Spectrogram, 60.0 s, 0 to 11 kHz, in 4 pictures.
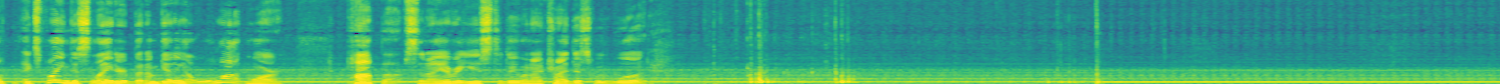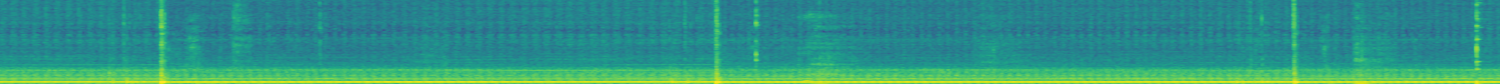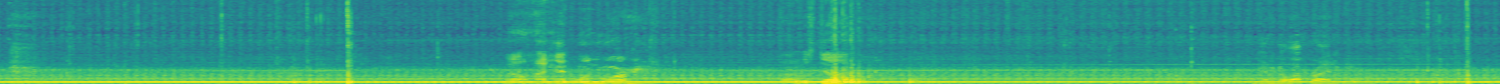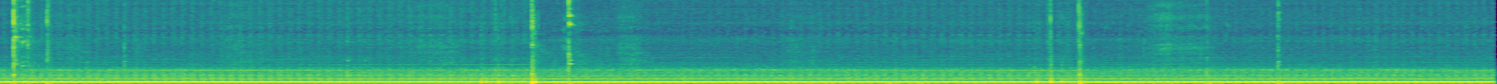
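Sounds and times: pitching machine humming: 0.0 - 59.9.

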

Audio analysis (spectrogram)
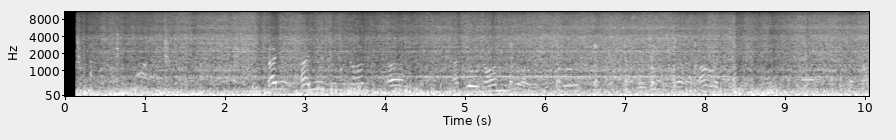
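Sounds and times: steam engine low rumble: 0.2 - 10.0.

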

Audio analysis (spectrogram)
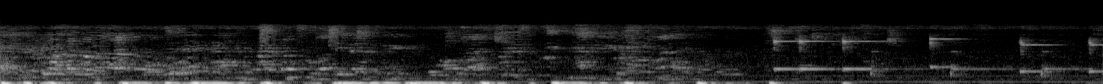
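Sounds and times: bell-like melody: 7.7 - 11.0.

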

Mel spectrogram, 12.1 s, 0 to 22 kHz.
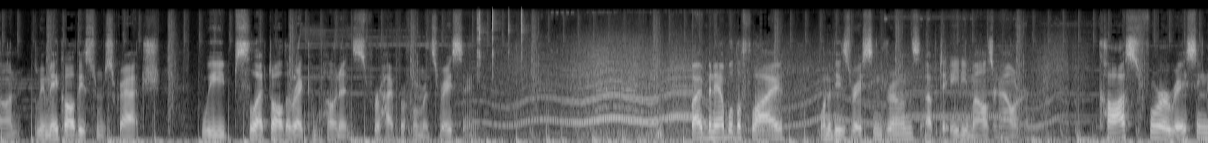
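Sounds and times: quadcopter motors whining: 4.4 - 11.2.

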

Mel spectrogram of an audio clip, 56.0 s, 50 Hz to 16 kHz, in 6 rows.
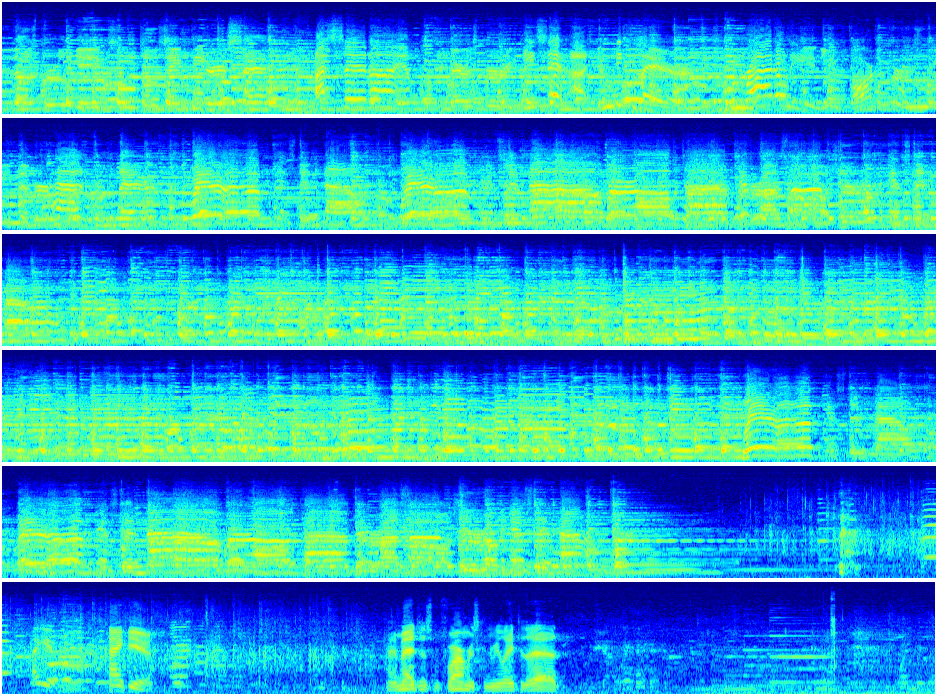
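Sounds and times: banjo: 0.0 - 48.8
bluegrass string band playing: 0.0 - 56.0
fiddle: 0.0 - 56.0.

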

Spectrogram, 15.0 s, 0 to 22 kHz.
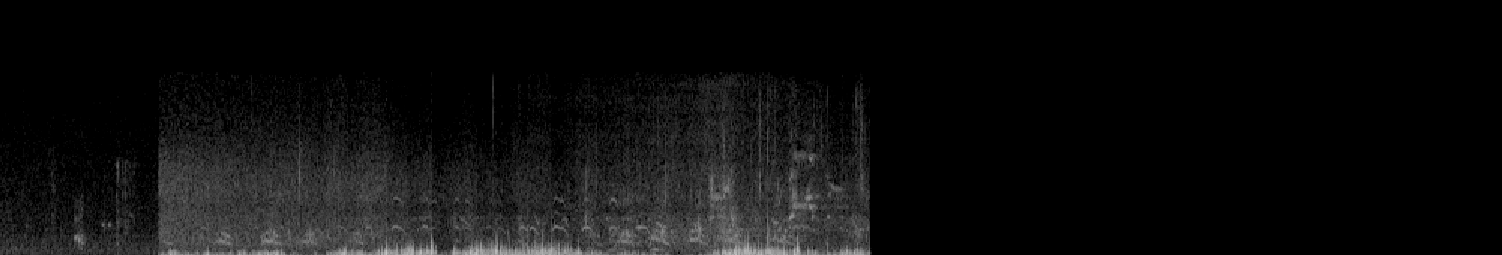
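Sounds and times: birds calling: 0.5 - 8.7.

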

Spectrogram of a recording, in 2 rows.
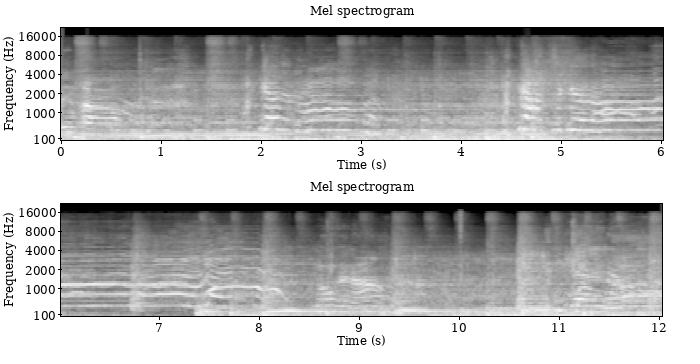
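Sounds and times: band playing slow rock: 0.0 - 12.0.

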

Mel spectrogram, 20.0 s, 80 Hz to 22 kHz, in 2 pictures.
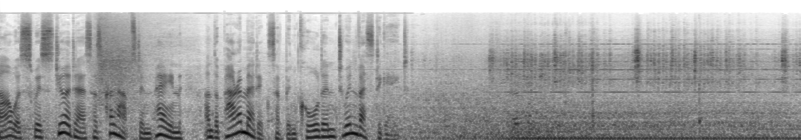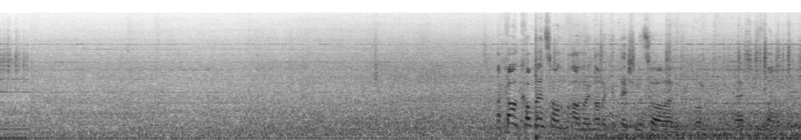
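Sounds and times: outdoor hum: 0.0 - 20.0
van engine droning: 4.6 - 20.0.

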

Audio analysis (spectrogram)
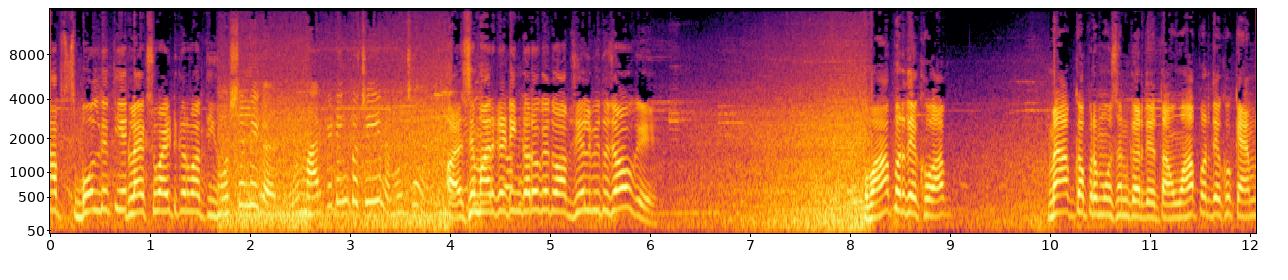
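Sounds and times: person speaking: 4.0 - 5.6.

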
